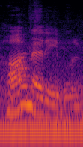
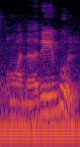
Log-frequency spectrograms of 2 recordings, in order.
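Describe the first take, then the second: First: The word begins with an h sound. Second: The word begins with a vowel sound. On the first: The speaker calls it wrong. "We never pronounce" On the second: The speaker calls it right. "again H is silent here"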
